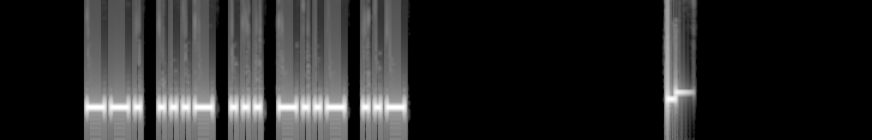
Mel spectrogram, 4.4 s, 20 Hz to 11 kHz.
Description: Morse code, heard as a keyed tone, about 38 wpm, 700 Hz. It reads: GVSXU
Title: Code Groups - 5 Letters - 40wpm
